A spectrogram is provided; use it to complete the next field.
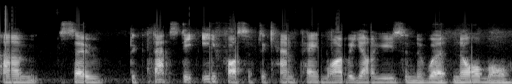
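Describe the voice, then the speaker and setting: The man's pitch is very deep and low, yet his tone is bright and sharp. He speaks at a moderate pace in a flat, monotone way. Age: 20s. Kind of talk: interview answer. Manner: hesitant, many filler words.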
